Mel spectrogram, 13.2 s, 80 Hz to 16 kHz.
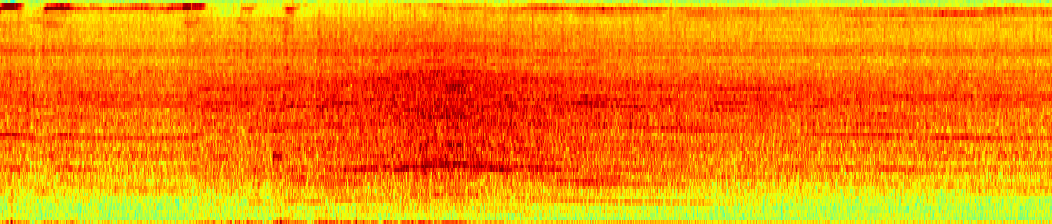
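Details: Audi 2.2 Bosch K-Jetronic, new old-stock Bosch injectors, mixture weakened one turn, started via cold start valve: low drone with lumpy pulse about four per second, rough idle; owner plans removing metering unit to set sensor plate height.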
